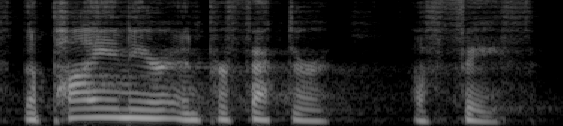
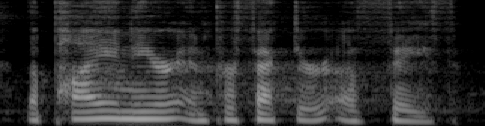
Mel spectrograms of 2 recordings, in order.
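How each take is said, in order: The two takes are said the same way.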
